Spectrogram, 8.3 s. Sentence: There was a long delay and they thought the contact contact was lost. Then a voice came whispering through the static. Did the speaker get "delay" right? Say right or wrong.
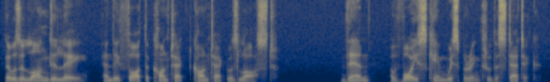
right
